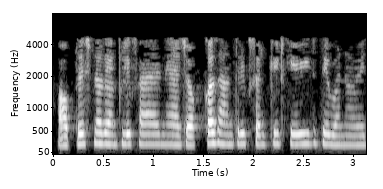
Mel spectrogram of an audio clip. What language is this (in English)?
Gujarati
